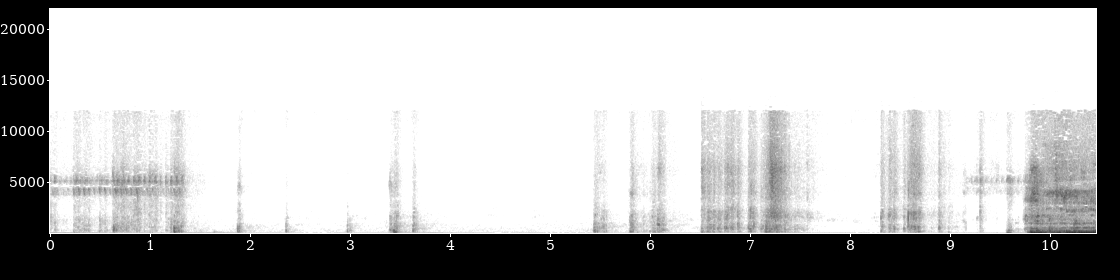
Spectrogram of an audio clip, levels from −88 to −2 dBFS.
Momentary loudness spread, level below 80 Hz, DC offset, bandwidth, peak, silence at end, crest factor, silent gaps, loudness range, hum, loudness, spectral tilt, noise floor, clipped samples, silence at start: 28 LU; -44 dBFS; under 0.1%; 12.5 kHz; -14 dBFS; 0 s; 24 dB; none; 19 LU; none; -36 LUFS; -5 dB/octave; -78 dBFS; under 0.1%; 0.25 s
